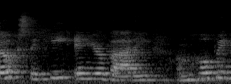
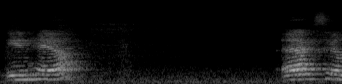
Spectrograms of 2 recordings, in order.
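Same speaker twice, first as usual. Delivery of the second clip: breath coaching cues. Acted. Leads breath of fire rounds.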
